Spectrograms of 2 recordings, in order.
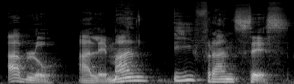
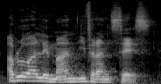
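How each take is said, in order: First: Slow, careful, clearly spaced words; slow model repeat. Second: Said in the usual way. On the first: Shown as a demonstration. Teacher repeating Spanish for students, slow and careful. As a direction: say it slowly for learners to copy. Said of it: "slow repeat of model". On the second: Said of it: "repeated model sentence".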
